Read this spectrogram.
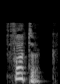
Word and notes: futtock: British English

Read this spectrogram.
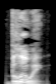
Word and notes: bluing: British English

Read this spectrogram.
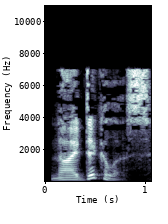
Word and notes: nidicolous: British English

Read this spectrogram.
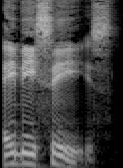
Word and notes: abcs: British English

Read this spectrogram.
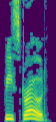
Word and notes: bestrode: British English

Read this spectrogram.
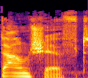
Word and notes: downshift: British English

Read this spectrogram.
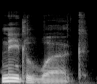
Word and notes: needlework: British English

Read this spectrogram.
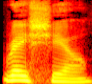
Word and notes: ratio: American English

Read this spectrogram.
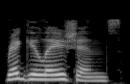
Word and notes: regulations: British English

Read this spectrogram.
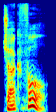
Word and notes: chuck-full: British English

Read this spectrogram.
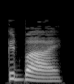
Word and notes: good bye: British English

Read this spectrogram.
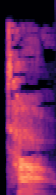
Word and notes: tau: British English

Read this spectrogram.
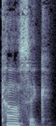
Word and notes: carsick: British English

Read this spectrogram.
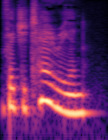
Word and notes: vegetarian: British English

